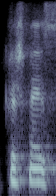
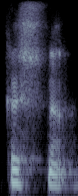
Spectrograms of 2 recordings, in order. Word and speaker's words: Krishna: it can be pronounced Krishna okay and if you write krsna you can pronounce as Krishna okay you see like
